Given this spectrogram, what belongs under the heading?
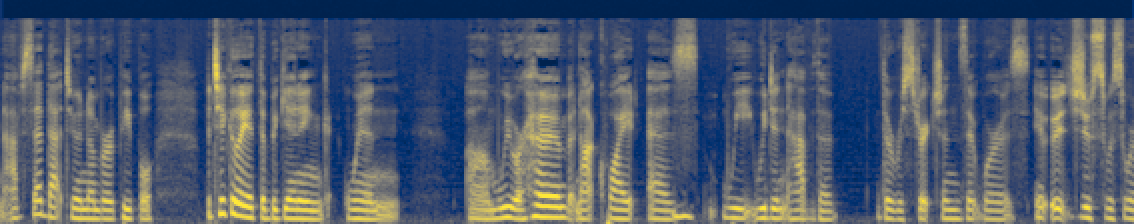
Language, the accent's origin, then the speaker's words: English; Charlotte, North Carolina, United States; Gosh, growing up in Charlotte was great. It was a different city than it is today in a lot of ways.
